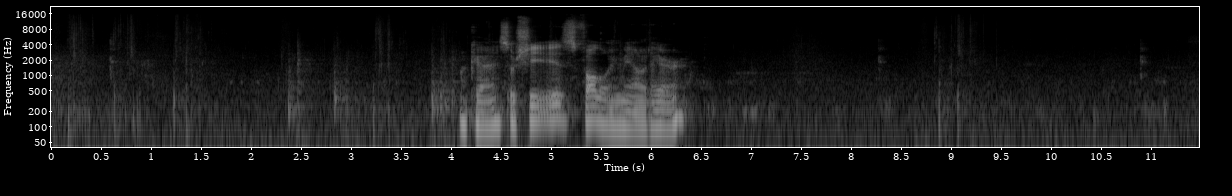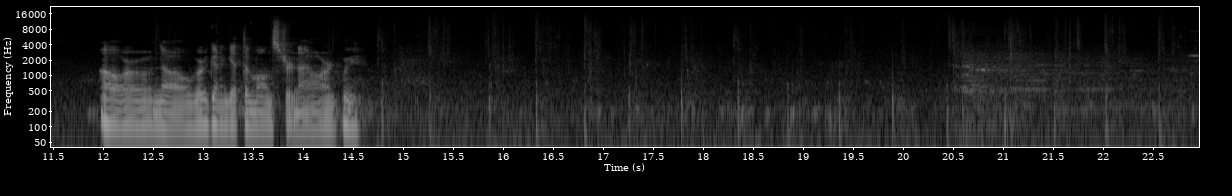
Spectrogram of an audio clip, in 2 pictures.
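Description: Footsteps tread slowly over gritty ground.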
